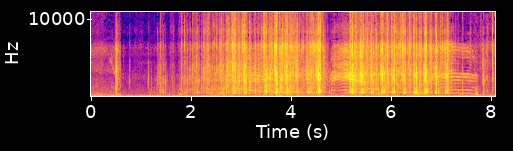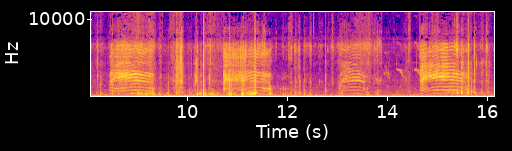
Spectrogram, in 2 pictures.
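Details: Sorna cat meowing repeatedly for food, short arched meows coming in quick succession in the second half, after a stretch of broadband rustling and clatter.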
